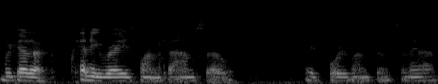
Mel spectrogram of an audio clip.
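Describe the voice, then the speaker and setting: Fairly slowly, a woman speaks at a fairly low pitch in an Appalachian accent. Her tone is dark and mellow, with vocal fry. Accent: Appalachian American. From West Virginia. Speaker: longtime local resident; interviewee. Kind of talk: oral history interview. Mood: reminiscing, conversational. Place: home room. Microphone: camera far.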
